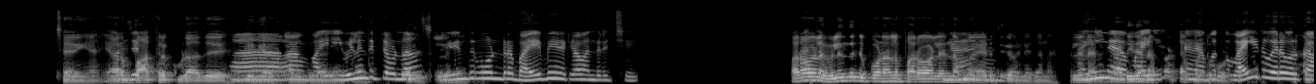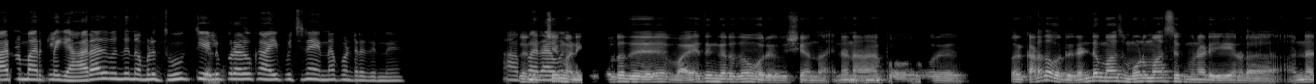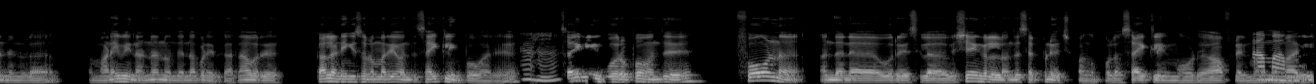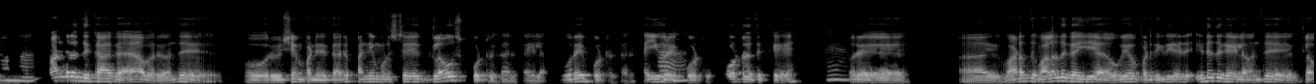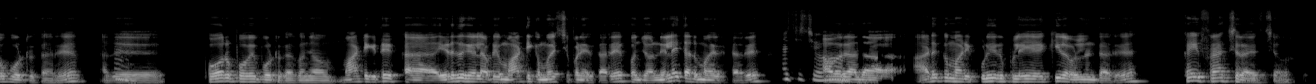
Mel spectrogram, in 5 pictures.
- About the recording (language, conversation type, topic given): Tamil, podcast, ஒரு எளிய பழக்கத்தை மாற்றிய பிறகு உங்கள் வாழ்க்கை உண்மையிலேயே நல்லவிதமாக மாறிய தருணம் எது?
- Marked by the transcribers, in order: unintelligible speech; chuckle; in English: "சைக்கிளிங் மோட் ஆஃப்லைன் மோட்"; in English: "கிளவ்ஸ்"; in English: "க்ளோவ்"; surprised: "அச்சச்சோ! ஆ"; in English: "பிராக்சர்"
